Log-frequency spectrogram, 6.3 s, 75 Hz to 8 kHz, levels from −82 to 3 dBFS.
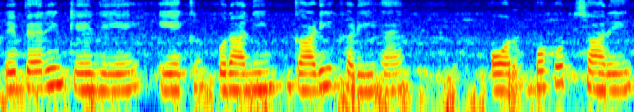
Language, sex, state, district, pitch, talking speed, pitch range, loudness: Hindi, female, Rajasthan, Bikaner, 195 Hz, 105 wpm, 190-210 Hz, -16 LUFS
